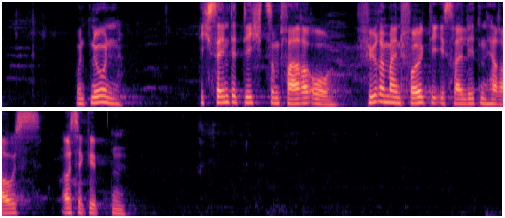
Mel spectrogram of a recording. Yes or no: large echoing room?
yes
